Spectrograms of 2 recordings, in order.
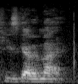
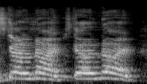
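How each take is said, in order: First: Said in the usual way. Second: Much higher, louder mock scream; panicked screaming. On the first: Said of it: "And it's all he says". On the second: Bystander with camera screaming at the floor, mock panicked scream. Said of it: "and goes".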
